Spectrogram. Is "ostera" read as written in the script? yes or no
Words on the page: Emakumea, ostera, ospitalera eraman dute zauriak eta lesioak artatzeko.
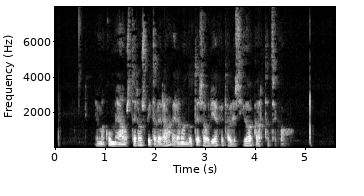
yes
